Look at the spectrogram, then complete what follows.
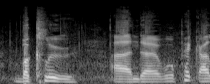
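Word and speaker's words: Buccleuch: u c h so it looks like it's spelled bucklyak but it's pronounced baklu and uh we'll pick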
